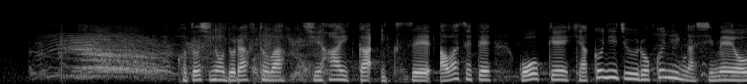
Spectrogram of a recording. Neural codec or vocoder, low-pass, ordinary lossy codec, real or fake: none; 7.2 kHz; none; real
